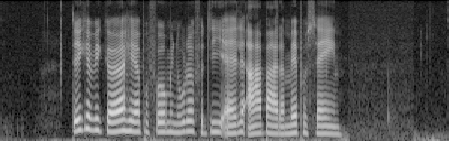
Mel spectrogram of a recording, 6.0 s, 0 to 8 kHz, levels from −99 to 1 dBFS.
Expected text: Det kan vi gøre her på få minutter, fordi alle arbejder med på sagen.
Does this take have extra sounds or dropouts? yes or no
yes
